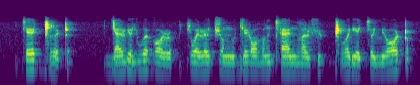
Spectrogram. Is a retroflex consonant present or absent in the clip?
present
